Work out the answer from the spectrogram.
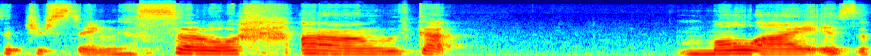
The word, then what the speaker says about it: Moai: So we've got Moai is the pronunciation, says Gibson.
